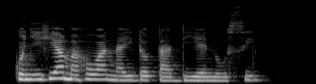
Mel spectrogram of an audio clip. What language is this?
Kikuyu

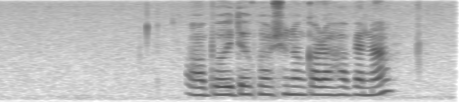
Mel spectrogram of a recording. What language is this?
Bangla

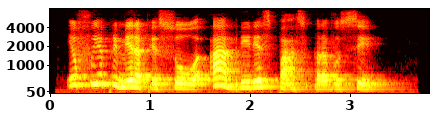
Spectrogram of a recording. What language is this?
Portuguese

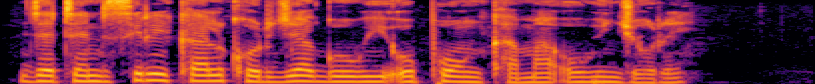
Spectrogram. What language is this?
Luo (Kenya and Tanzania)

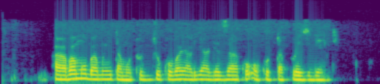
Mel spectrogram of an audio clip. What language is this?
Ganda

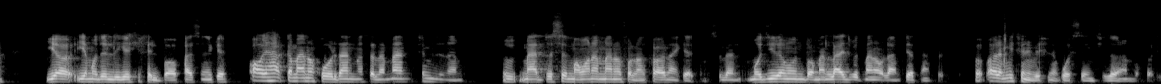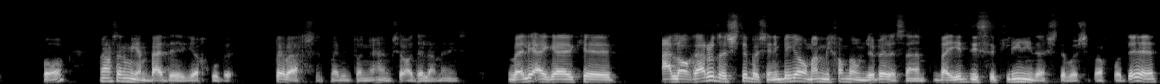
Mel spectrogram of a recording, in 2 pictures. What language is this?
Persian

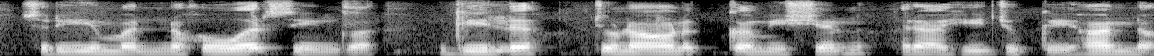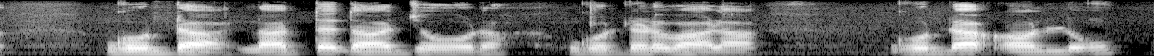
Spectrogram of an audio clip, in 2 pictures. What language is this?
Punjabi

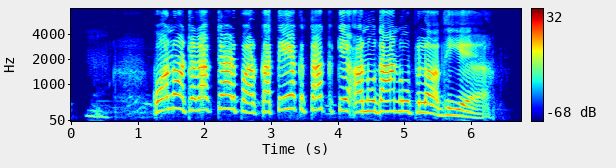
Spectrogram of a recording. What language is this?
Maithili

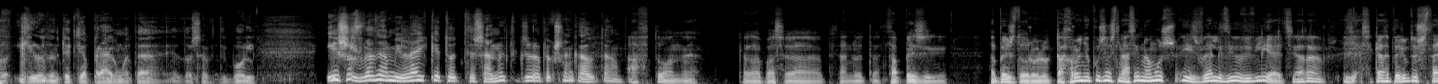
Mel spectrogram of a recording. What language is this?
Greek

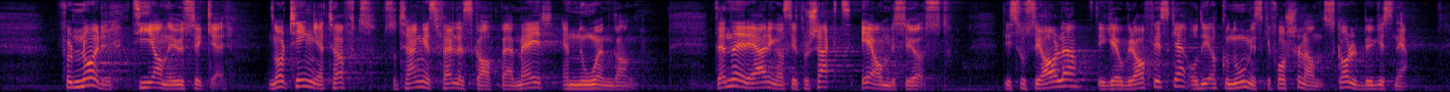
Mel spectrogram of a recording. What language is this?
Norwegian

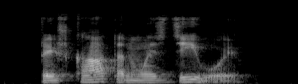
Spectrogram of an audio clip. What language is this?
Latvian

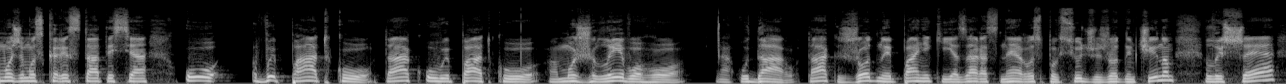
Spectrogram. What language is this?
Ukrainian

